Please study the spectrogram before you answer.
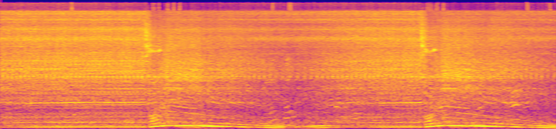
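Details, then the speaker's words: Car nicknamed Wago, running again after a fire and repairs including straightening an injector; settles into a steady even idle and takes two clean throttle blips, rising and falling smoothly without misses or knocks. "alright guys as you can see you got a wacko running again super awesome"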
